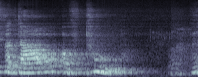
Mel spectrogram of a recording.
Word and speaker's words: Tao: qing by the way tao is pronounced with a d not a t there's also a movie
